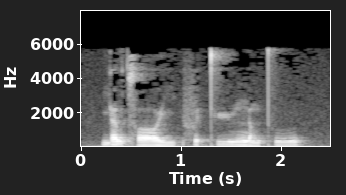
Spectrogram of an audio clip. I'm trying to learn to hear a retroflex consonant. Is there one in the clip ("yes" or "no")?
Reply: no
